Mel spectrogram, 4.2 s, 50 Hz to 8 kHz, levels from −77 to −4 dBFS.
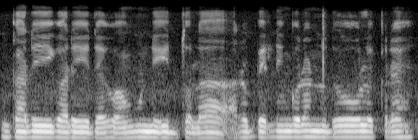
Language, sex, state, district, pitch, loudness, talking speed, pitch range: Chakma, male, Tripura, Unakoti, 120 Hz, -14 LUFS, 170 wpm, 115-120 Hz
